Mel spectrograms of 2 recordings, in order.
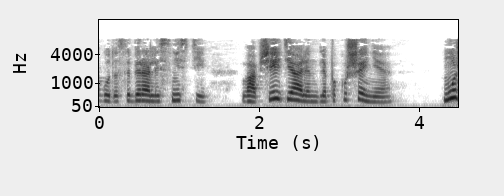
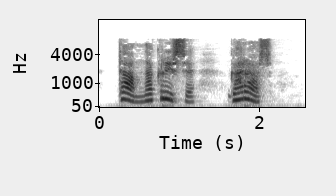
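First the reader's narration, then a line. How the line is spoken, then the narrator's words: Whispered shout. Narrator (Russian): шепотом крикнула она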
